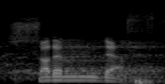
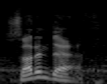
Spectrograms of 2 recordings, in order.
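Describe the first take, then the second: First: It is said in a put-on dramatic voice. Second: It is said in his normal voice.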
